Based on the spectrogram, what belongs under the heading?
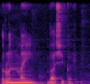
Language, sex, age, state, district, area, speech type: Urdu, male, 60+, Maharashtra, Nashik, urban, spontaneous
